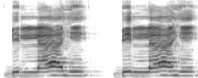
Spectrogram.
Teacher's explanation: اللہ کے نام کو باریک پڑھنا ہے، نرم پڑھنا ہے، موٹا نہیں پڑھنا ہے، کیونکہ اللہ کے نام سے پہلے زیر آیا ہے با پر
